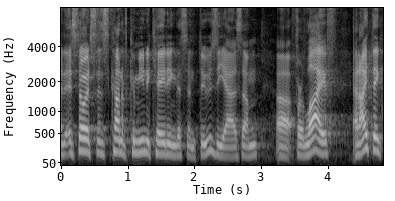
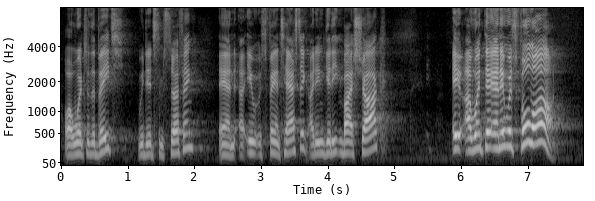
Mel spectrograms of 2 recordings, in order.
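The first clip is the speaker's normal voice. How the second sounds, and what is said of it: Put-on Australian accent. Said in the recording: “Some of you are very impressed by that accent ... wow, that's pretty good ... your best Crocodile Dundee accent”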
